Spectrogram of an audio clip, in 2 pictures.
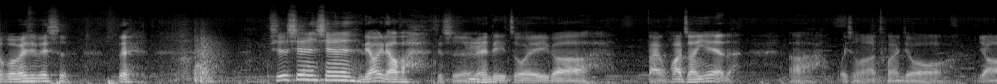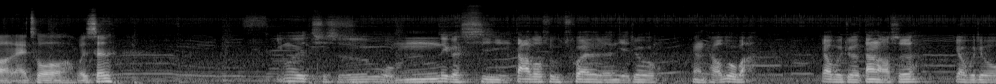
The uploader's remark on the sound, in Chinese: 这是一期边纹身边录制的节目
